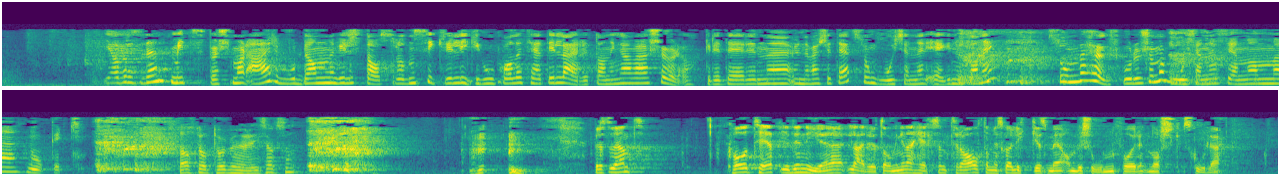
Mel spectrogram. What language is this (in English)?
Norwegian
